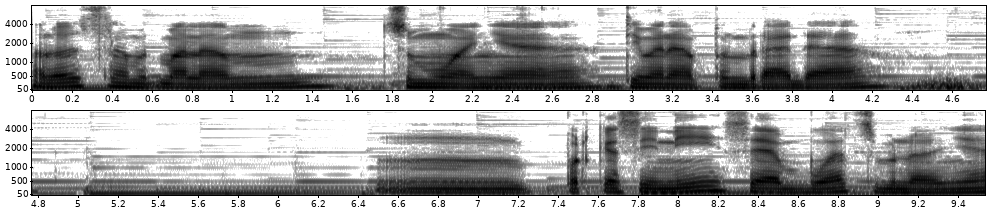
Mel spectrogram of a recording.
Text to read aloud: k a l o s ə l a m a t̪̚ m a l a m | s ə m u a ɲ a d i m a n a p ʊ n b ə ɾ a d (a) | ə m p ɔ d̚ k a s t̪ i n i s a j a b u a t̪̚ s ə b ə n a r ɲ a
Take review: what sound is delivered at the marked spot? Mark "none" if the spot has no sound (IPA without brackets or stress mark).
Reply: a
